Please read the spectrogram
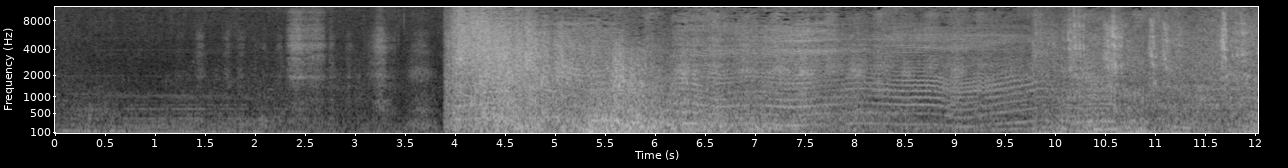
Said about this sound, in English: It's just thunder, Billy.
